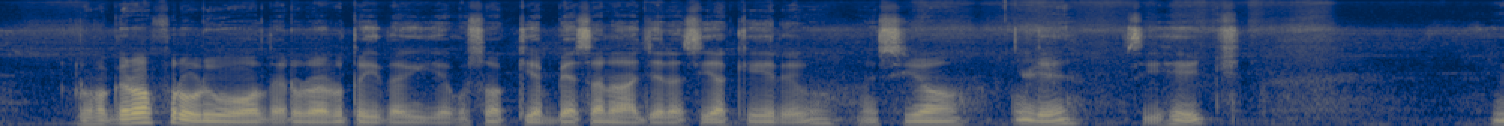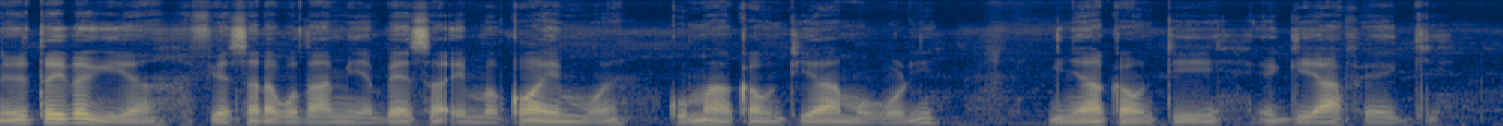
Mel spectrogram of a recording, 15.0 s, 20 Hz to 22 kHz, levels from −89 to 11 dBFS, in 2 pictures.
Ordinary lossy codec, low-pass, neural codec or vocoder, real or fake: none; none; vocoder, 44.1 kHz, 128 mel bands every 512 samples, BigVGAN v2; fake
